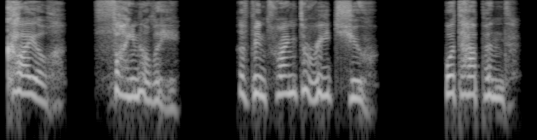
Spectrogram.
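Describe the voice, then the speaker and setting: A woman's voice: sits high, normal speed, no room sound, clean studio sound. An earnest, guarded woman scientist. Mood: urgent, questioning. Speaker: video game voice actress. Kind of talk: video game dialogue.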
